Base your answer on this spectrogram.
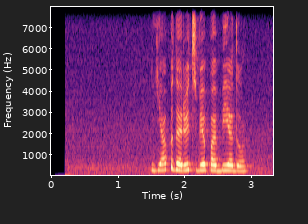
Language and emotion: Russian, neutral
